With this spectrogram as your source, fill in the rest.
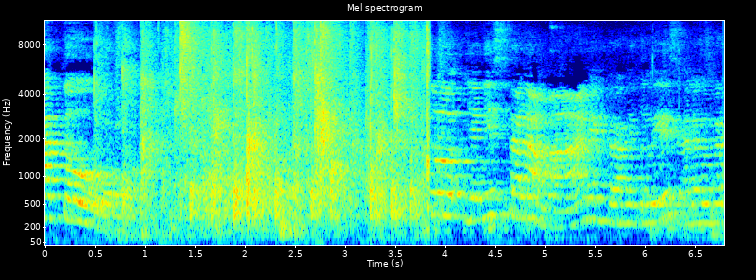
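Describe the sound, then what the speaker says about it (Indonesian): A classroom group claps for the first student group, a dense burst of applause lasting several seconds before tapering off under a teacher's voice. "Kita kasih aplaus untuk kelompok 1."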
